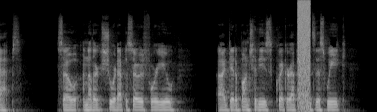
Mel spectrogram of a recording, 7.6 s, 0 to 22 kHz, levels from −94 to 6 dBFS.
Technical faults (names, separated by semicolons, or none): samples built from the wrong bytes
